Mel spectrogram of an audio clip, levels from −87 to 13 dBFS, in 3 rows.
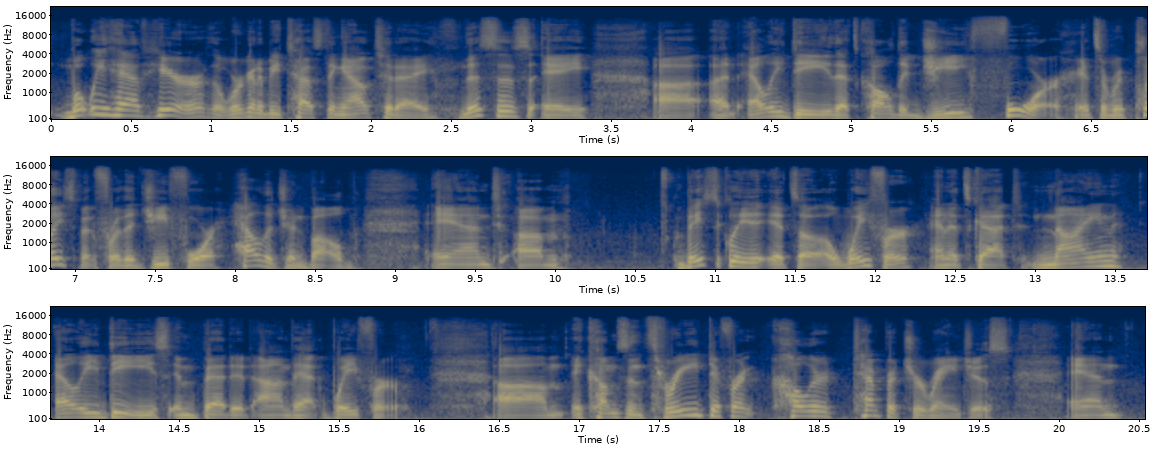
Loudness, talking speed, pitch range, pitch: -22 LUFS, 165 wpm, 105-150 Hz, 120 Hz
